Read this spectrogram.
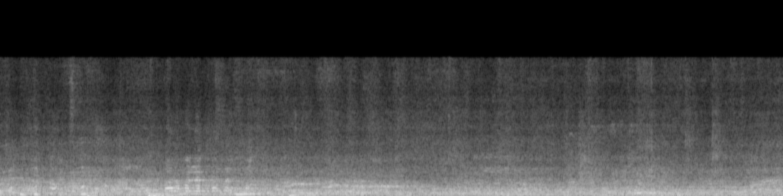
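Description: Many people chatter indistinctly in a large echoing hall.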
